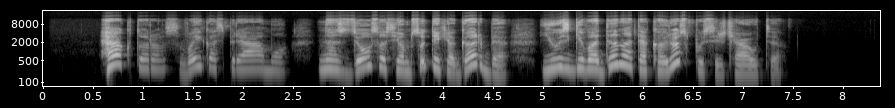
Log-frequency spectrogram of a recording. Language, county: Lithuanian, Kaunas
